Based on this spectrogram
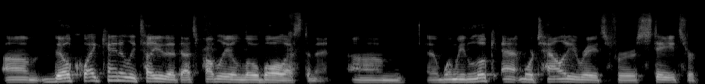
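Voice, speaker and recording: A man with a Long Island accent, from New York, giving a fast-paced online talk as a psychologist, with frequent fillers and restarts. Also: lowish voice, a little mellow. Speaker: guest speaker, psychologist. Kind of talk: online presentation. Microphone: video call.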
